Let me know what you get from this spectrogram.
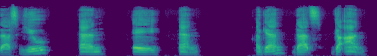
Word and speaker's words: gaan: Gaan. Gaan. Gaan is spelled as G-A-A-N.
